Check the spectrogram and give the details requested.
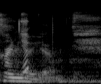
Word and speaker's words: Cornelio: I have Lindsay Cornelio, I'm pronouncing your last name right? Yes. Cornelio.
